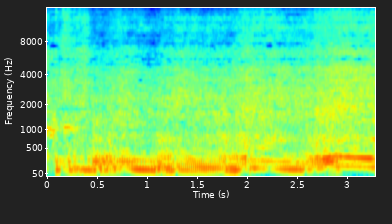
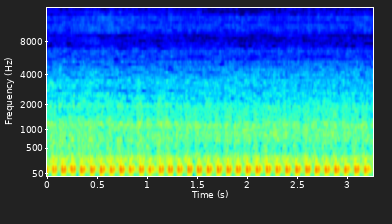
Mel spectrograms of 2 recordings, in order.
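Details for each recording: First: Yamaha Vixion that sputtered and bogged, worse with lights on, started after briefly charging the battery: four clean throttle blips rising and falling back to steady idle without stumbling; now revving normally. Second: Yamaha Vixion charging about 13 V: even, regular low putter at idle with no ticking or rattle; single runs smoothly, normal idle.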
